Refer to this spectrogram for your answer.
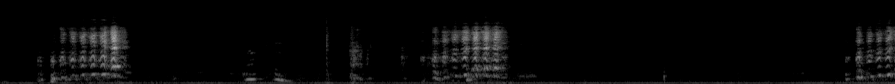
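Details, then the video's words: Birthing Nigerian Dwarf doe on a homestead, kidding season: three strained, quavering bleats about four seconds apart, with brief soft human voices and a few clicks in the gaps. "nigerian goats being born start to finish"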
